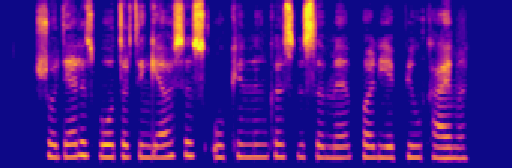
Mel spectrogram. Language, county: Lithuanian, Marijampolė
